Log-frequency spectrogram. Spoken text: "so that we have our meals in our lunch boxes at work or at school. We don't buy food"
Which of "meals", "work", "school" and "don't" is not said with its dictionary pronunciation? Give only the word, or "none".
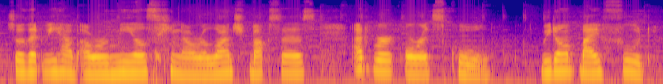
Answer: meals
